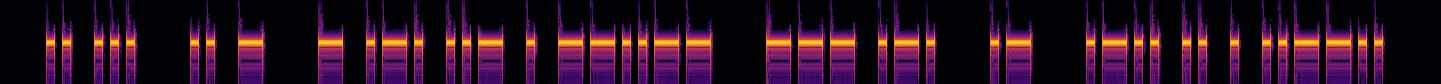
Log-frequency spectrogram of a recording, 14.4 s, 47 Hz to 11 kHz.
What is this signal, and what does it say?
Morse code, heard as a keyed tone, about 16 wpm, 700 Hz. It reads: IS IT TRUE, OR A LIE?
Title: Sentences from Top 1600 Words 15wpm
